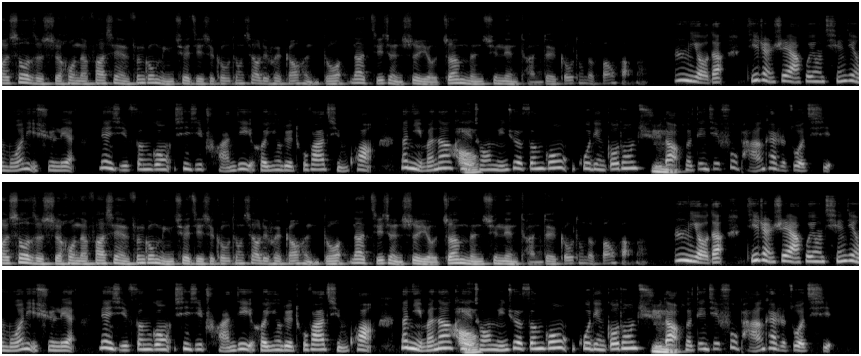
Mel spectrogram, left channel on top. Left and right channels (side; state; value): left; quieter; 5.7 dB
